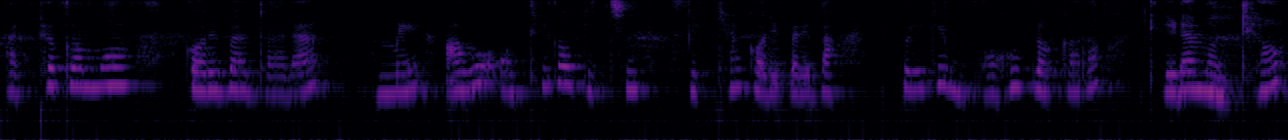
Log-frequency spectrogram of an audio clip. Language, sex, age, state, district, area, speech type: Odia, female, 18-30, Odisha, Ganjam, urban, spontaneous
